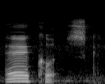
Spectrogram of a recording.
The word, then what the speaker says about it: Irkutsk: have one other plane here called, let me pronounce it correctly, Irkutsk.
